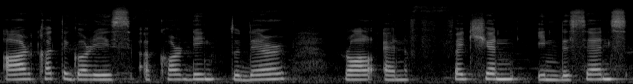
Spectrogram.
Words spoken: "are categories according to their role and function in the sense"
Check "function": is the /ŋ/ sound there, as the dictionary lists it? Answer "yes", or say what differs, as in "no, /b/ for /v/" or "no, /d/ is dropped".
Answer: no, /ŋ/ is dropped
